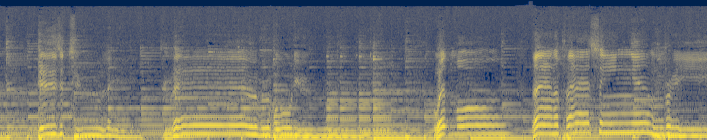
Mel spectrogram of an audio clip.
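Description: A man singing a slow country love song, holding long notes that scoop up into pitch, over his own thumb-picked acoustic guitar.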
